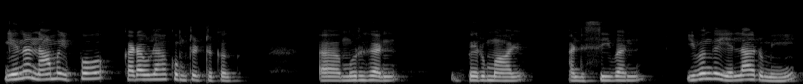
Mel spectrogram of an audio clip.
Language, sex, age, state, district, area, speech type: Tamil, female, 45-60, Tamil Nadu, Salem, rural, spontaneous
